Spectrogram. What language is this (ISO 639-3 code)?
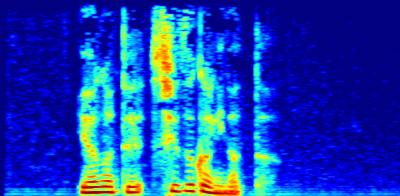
jpn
